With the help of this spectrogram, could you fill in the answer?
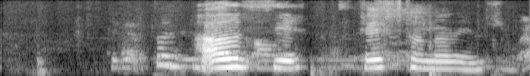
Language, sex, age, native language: Icelandic, female, 7, Icelandic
